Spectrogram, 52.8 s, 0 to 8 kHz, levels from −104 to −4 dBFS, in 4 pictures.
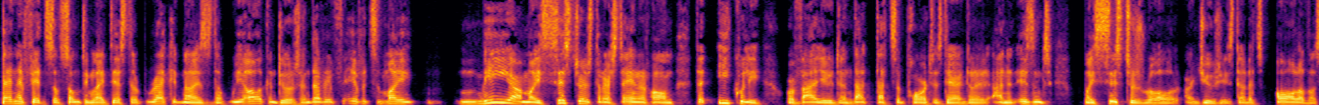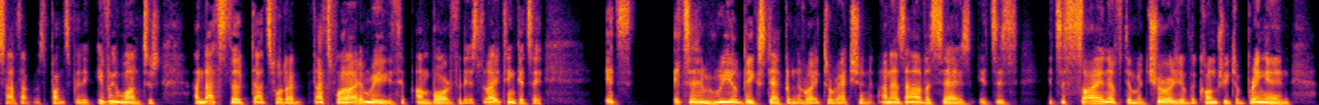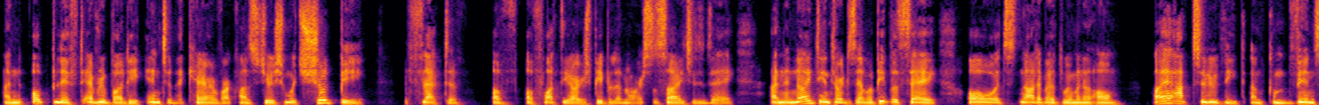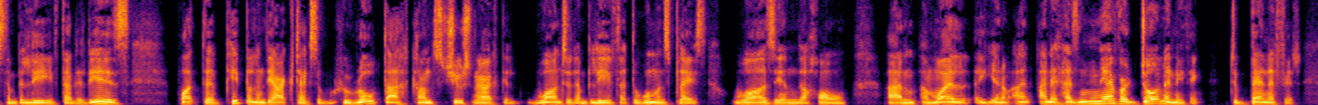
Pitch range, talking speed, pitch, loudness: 110-140 Hz, 215 wpm, 115 Hz, -17 LUFS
